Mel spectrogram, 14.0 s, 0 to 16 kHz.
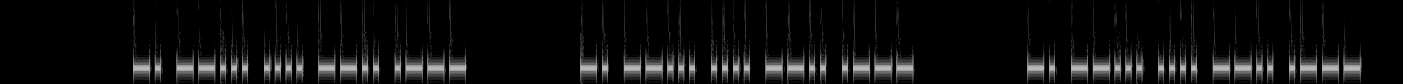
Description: Morse code, heard as a keyed tone, about 22 wpm, 700 Hz. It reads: N7HZJ N7HZJ N7HZJ
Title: USA Call Signs - 5 Characters - Repeated 3x - 22wpm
